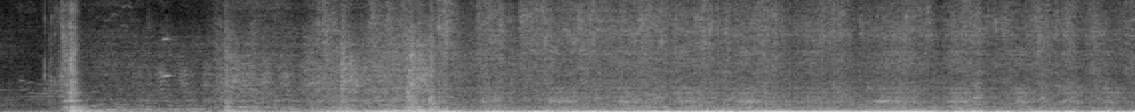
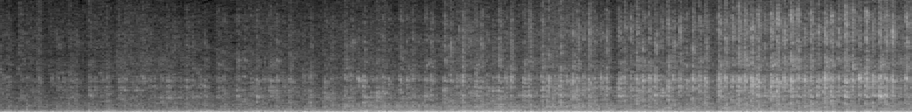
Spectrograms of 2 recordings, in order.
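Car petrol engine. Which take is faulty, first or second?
first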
